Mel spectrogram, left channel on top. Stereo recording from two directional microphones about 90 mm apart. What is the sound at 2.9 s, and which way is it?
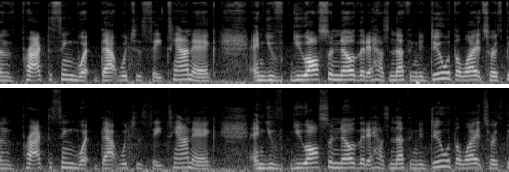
Speech, 55° left (ahead or behind).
